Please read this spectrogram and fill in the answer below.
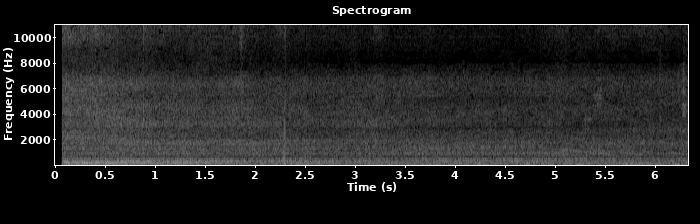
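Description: Steady low rumble of idling emergency-vehicle engines, a little louder in the first second, with a faint click a little after two seconds.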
